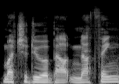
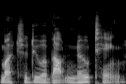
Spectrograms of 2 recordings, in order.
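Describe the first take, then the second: First: The title is said in modern English pronunciation. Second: The title is said in older English pronunciation.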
